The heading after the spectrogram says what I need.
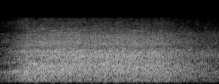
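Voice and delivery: high airy giggle in character; falsetto giggle. Retold or imitated. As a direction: keep the Michael squeal going. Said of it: "And he'd go".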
